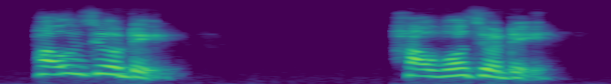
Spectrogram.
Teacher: My tone rises at the end. Mostly we use upward intonation when we ask questions. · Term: upward inonation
